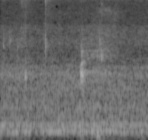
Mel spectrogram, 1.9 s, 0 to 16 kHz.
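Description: Thin liquid 3D printer resin pours steadily into the vat of an Apexmaker X1 printer, a soft continuous trickle with faint splashy drips, close and quiet.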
